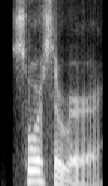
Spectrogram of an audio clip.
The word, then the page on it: sorcerer: American English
